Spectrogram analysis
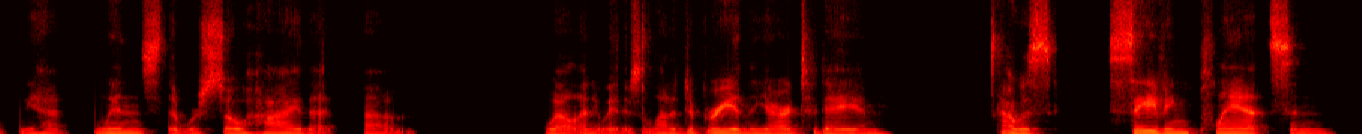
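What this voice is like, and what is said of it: Tired, worn-down voice. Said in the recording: “you might even hear it in my voice. I know that uh, that I'm already feeling a little bit worn down”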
